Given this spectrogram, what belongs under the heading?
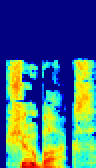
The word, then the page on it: shoebox: British English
